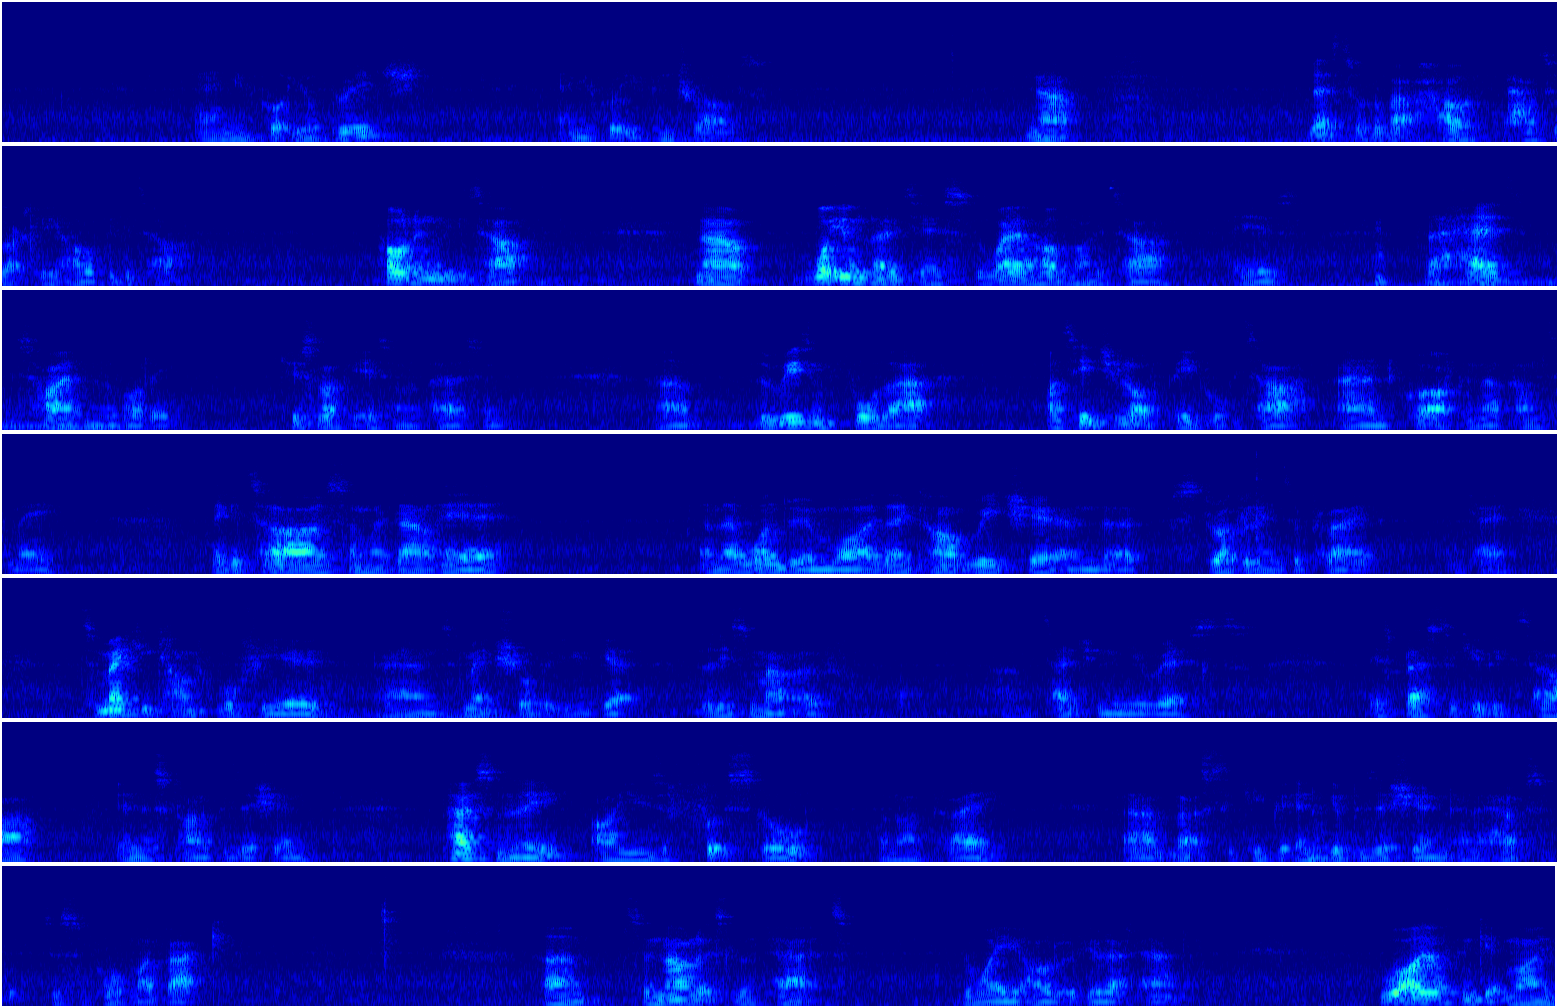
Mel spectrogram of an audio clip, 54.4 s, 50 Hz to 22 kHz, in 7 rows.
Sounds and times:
Speech: 0.9 - 2.2, 2.8 - 3.9, 5.1 - 5.5, 6.5 - 8.8, 9.6 - 10.6, 11.2 - 18.2, 18.8 - 23.7, 24.4 - 25.9, 26.8 - 35.4, 36.0 - 40.5, 41.1 - 47.9, 49.3 - 52.6, 53.5 - 54.4.

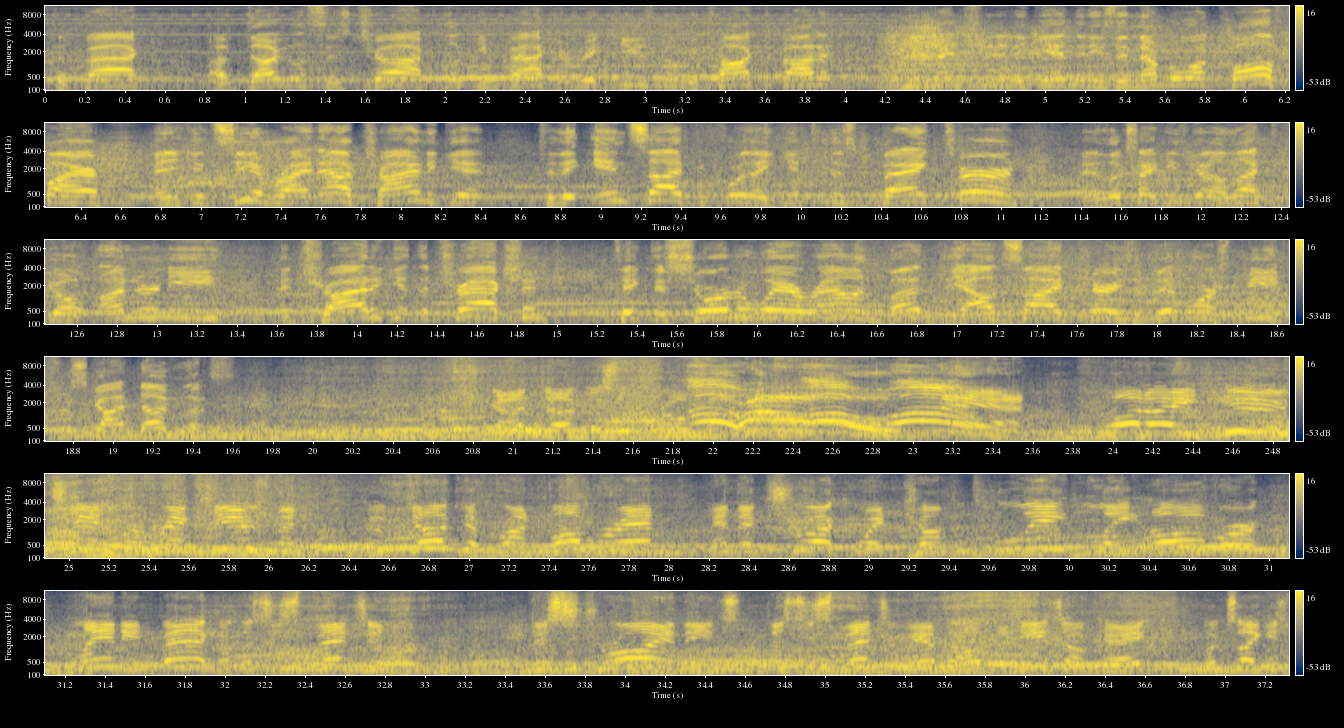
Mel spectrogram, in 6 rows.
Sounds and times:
Speech: 0.0 - 19.5, 20.8 - 37.3
Car: 0.0 - 37.3.

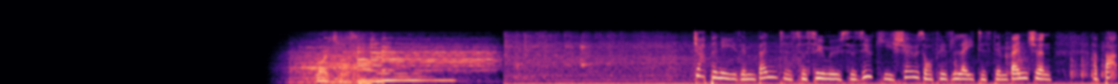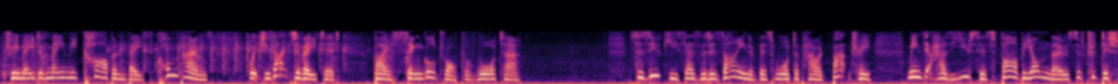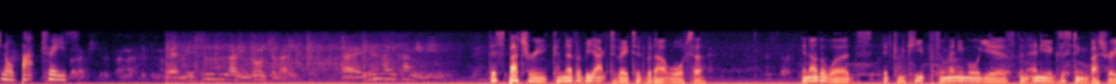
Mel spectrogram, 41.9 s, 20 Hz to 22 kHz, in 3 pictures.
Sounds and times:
Speech: 37.5 - 41.9.

